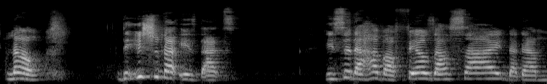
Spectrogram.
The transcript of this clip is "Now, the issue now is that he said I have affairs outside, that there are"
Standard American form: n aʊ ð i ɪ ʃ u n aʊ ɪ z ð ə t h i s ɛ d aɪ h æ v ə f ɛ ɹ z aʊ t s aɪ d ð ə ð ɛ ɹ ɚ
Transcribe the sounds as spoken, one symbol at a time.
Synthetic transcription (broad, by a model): n aʊ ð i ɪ ʃ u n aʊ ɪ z ð ə t h i s ɛ d aɪ h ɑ v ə f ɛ l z aʊ t s aɪ d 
